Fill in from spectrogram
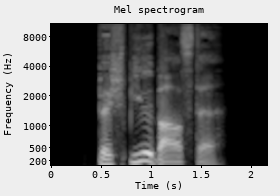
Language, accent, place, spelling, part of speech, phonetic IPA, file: German, Germany, Berlin, bespielbarste, adjective, [bəˈʃpiːlbaːɐ̯stə], De-bespielbarste.ogg
- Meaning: inflection of bespielbar: 1. strong/mixed nominative/accusative feminine singular superlative degree 2. strong nominative/accusative plural superlative degree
